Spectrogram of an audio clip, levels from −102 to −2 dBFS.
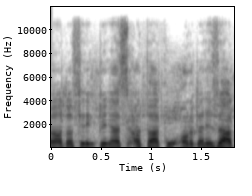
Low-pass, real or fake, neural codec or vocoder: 10.8 kHz; fake; codec, 44.1 kHz, 1.7 kbps, Pupu-Codec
